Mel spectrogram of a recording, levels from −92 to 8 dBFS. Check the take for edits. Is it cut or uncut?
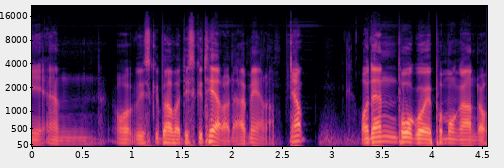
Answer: cut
